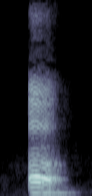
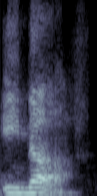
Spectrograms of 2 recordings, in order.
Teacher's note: this sound vowel sound occurs relatively low so your tongue is like low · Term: wedge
